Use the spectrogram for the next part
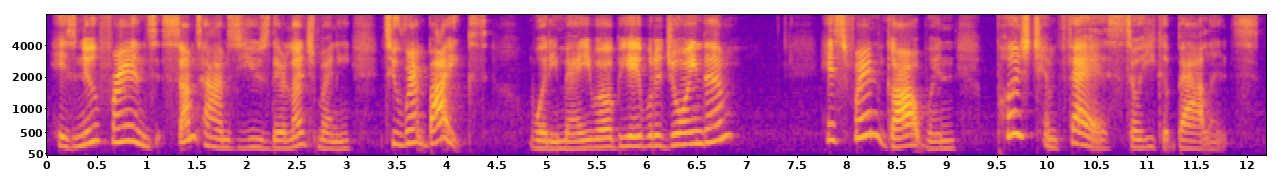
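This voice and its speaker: A woman reading a children's picture book aloud in an expressive storytelling style, pausing for effect. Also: mid-range voice. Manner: slow, lively storytelling with dramatic pauses. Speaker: read-aloud narrator.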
